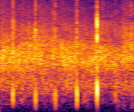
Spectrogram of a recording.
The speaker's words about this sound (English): Would you just help me thank them by giving them just a round of applause? Thank you, ladies.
